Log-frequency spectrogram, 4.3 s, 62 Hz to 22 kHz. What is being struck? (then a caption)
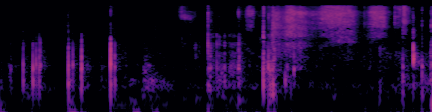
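Printed cardboard phone box. A small, closed, printed cardboard retail box for a Xiaomi Redmi Note 10S smartphone is held in both hands and tapped and scratched with fingertips and nails. Quiet, dry, close taps click sharply and die away at once, with a soft, bright scratching hiss building between them in the middle of the clip.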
